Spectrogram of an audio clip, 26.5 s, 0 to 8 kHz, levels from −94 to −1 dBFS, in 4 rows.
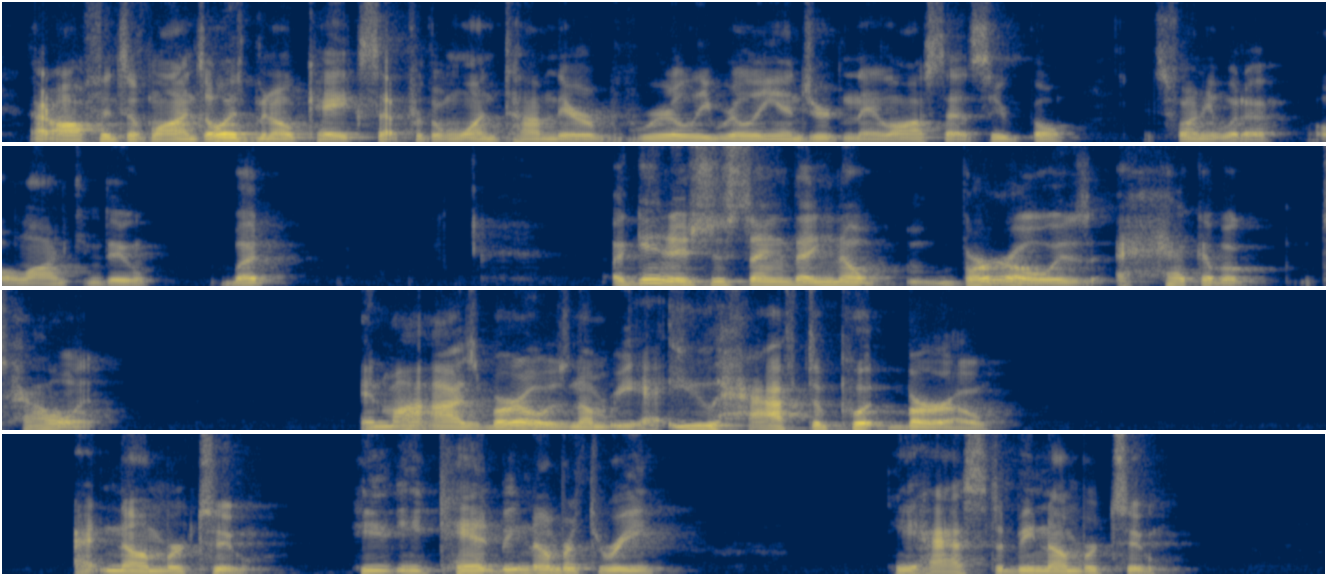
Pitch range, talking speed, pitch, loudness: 105-130 Hz, 160 wpm, 115 Hz, -25 LUFS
